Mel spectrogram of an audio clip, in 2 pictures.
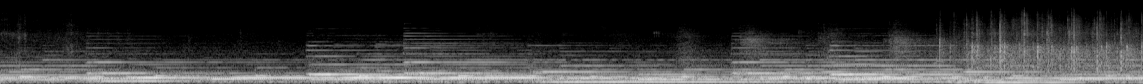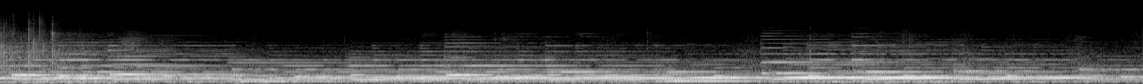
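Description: Figure skating free-skate program music played over an ice rink's sound system: a slow instrumental piece of held notes over a low bass line. About ten seconds in, a brief rush of noise rises above the music.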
